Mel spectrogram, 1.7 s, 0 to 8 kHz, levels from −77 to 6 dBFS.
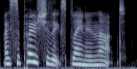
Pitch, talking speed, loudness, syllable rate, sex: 235 Hz, 210 wpm, -17 LUFS, 6.0 syllables/s, female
